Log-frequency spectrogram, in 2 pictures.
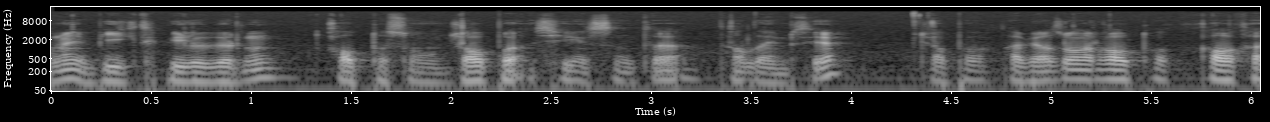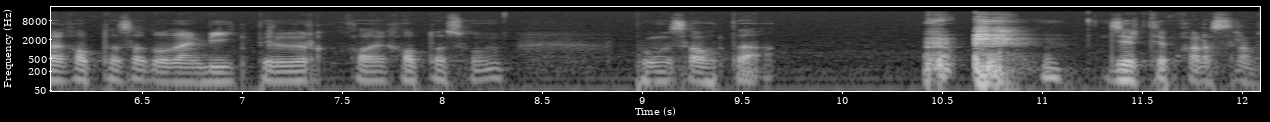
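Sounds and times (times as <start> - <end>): person speaking: 0.0 - 8.4, 10.4 - 12.0
person clearing throat: 10.4 - 11.2.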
